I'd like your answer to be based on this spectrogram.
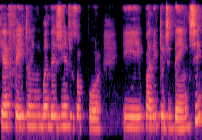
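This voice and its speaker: A woman speaks in an ordinary speaking voice. Her pitch is medium and her pace moderate. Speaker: teacher. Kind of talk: lecture.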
